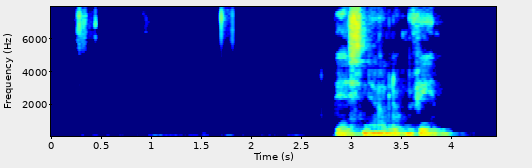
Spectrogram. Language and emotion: Russian, neutral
